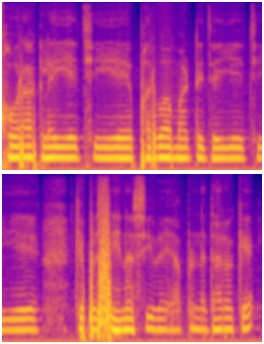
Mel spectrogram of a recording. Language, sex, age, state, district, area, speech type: Gujarati, male, 18-30, Gujarat, Rajkot, rural, spontaneous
